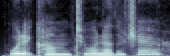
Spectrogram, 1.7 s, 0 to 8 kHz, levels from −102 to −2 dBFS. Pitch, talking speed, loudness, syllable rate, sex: 225 Hz, 210 wpm, -14 LUFS, 5.2 syllables/s, female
